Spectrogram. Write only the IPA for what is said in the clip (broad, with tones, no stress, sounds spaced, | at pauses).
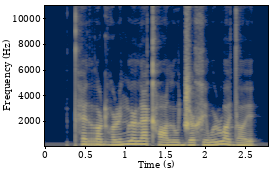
t̪ʰ ɛ˨ r ɔ˨ ɖʱ ɔ˨ ɭ i˦ ŋ l ə˞˦ l æ˦ kʰ ɑ˨ l u˨ d͡ʑ ə˞˨ x ɪ˨ w u˦ ɭ w ʌ˨ ɪ̯ d ʌ˨ ɪ̯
